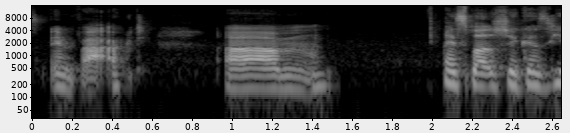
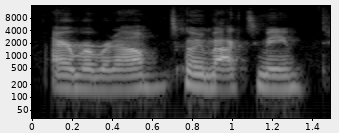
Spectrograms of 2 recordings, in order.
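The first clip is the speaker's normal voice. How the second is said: ordinary talk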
